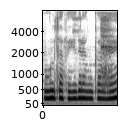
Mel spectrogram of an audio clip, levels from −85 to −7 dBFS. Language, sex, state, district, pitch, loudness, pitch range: Hindi, female, Jharkhand, Deoghar, 225 Hz, -13 LUFS, 220-230 Hz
